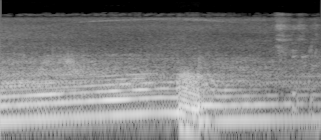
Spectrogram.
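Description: Car pulling away after an intercooler connector fault, its engine humming and revving up with rising pitch, loud and close, with a surge around the middle.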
